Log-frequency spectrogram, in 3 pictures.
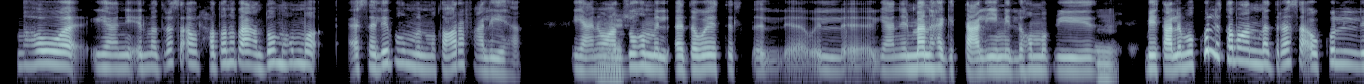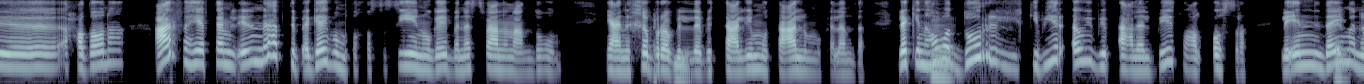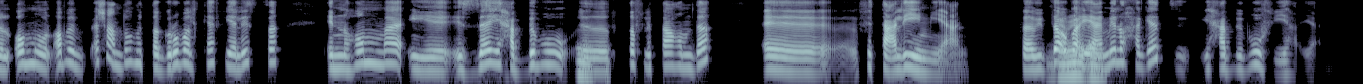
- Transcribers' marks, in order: none
- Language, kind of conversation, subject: Arabic, podcast, ازاي بتشجّع الأطفال يحبّوا التعلّم من وجهة نظرك؟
